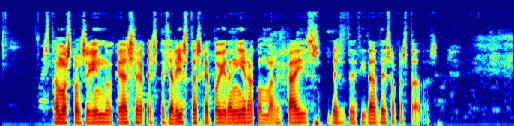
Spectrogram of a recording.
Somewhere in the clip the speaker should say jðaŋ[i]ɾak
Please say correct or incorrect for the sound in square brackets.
correct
